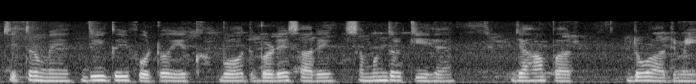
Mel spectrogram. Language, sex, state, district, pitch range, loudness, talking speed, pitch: Hindi, female, Rajasthan, Bikaner, 155-175 Hz, -15 LUFS, 145 wpm, 165 Hz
